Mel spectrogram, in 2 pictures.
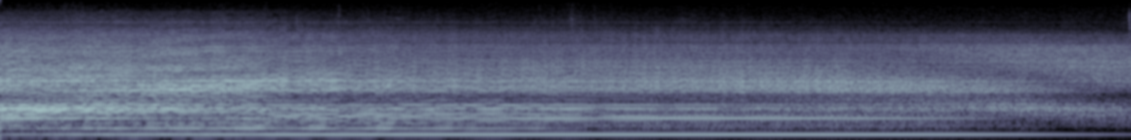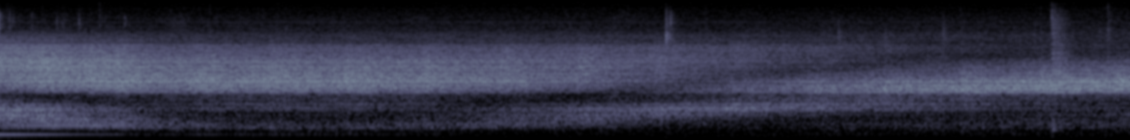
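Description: Final chord on an Epiphone semi-hollow electric guitar ringing out through the amplifier. One low note holds longest and dies away about ten to twelve seconds in, leaving a faint steady hiss.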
